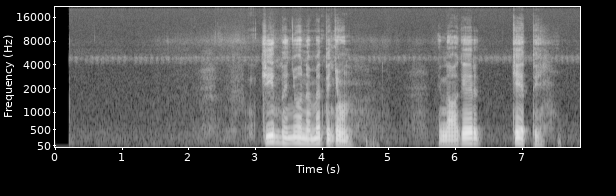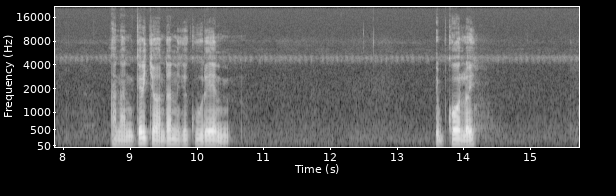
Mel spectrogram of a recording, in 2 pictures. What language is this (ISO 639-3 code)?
kln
